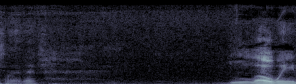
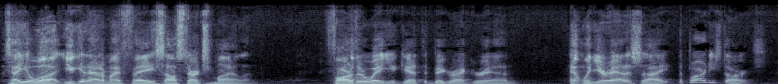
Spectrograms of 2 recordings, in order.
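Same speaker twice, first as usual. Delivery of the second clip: mock angry rant; 5 semitones higher, 7 dB louder than usual. Ranting at annoying strangers.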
